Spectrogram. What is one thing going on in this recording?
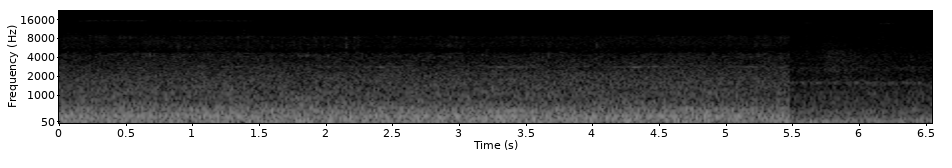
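Footsteps tap on a hard floor while walking.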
